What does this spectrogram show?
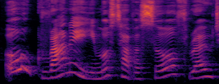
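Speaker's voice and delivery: a hint of a puzzled storybook girl; concerned little girl. A narrator's reading. Girl remarks on Granny's voice.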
